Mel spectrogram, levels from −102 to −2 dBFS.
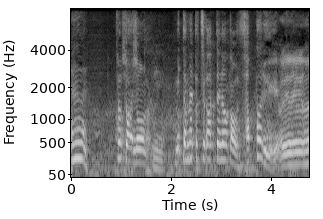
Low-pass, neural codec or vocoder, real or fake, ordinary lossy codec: none; codec, 16 kHz, 2 kbps, FreqCodec, larger model; fake; none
